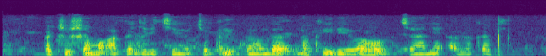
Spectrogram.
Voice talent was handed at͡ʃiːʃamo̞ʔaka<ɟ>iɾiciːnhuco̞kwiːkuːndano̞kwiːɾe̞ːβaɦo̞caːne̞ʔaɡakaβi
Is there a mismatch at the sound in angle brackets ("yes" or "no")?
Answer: no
